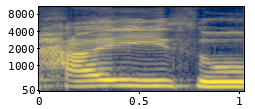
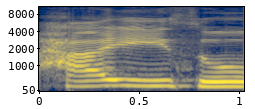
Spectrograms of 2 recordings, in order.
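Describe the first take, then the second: The two takes are said the same way.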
